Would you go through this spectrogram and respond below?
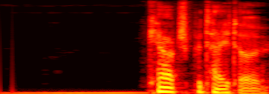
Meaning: A person who spends a lot of time sitting or lying down, often watching television, eating snacks or drinking alcohol
- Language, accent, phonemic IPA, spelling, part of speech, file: English, Australia, /ˈkæɔtʃ pəˌtæɪtəʉ/, couch potato, noun, En-au-couch potato.ogg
